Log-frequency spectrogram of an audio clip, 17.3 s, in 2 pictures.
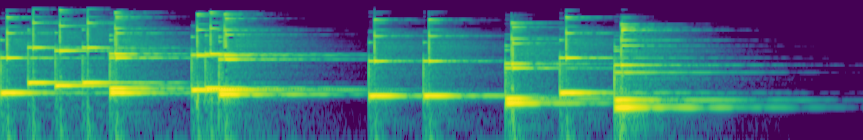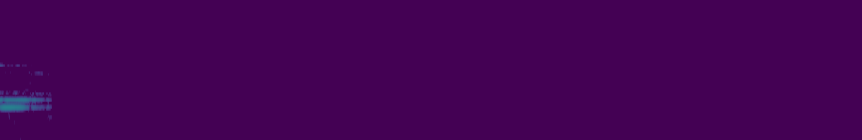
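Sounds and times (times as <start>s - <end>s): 
melody: 0.0s - 7.4s.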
